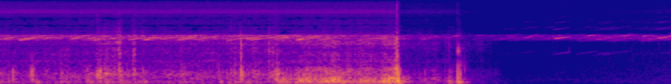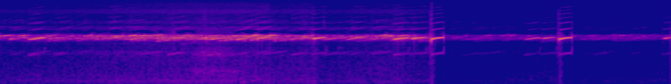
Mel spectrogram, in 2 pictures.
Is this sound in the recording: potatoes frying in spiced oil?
no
